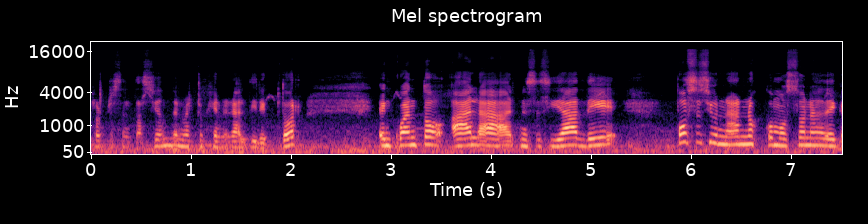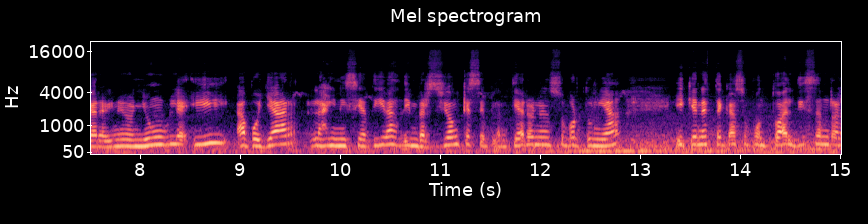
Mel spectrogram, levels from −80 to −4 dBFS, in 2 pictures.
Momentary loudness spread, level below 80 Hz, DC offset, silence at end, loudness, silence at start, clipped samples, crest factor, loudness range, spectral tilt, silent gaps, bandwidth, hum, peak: 11 LU; -36 dBFS; under 0.1%; 0 s; -19 LUFS; 0 s; under 0.1%; 16 dB; 3 LU; -5.5 dB/octave; none; 16 kHz; none; -2 dBFS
